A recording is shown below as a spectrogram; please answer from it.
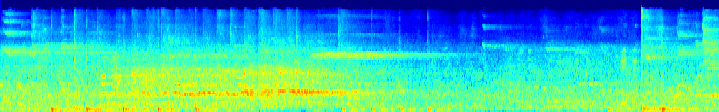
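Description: A volleyball bounced repeatedly on a sports-hall floor, dull uneven thumps ringing in the hall, with players' voices. Near the end comes a single sharp smack of the ball being served.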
